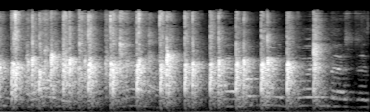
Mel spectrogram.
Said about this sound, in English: How many are enjoying from the studio? Yeah. Amen. Yeah. Amen. Amen. Why don't we give a clap?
